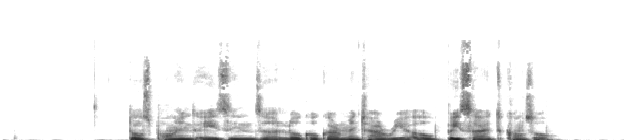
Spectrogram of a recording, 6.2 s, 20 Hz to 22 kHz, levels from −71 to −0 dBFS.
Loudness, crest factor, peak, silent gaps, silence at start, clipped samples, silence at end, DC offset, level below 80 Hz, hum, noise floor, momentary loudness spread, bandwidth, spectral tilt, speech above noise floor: -20 LUFS; 16 dB; -4 dBFS; none; 1.3 s; under 0.1%; 0.7 s; under 0.1%; -48 dBFS; none; -64 dBFS; 5 LU; 16 kHz; -6 dB/octave; 46 dB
